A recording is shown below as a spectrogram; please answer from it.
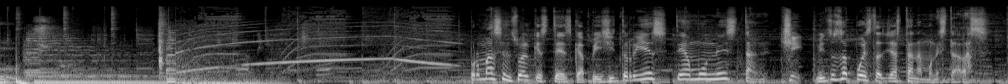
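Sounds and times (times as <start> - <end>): electronic siren wail: 1.6 - 4.7.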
